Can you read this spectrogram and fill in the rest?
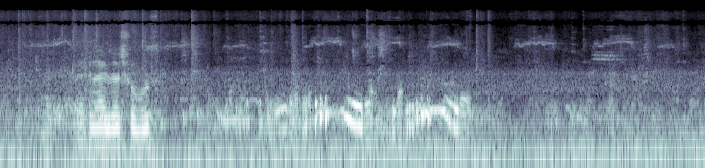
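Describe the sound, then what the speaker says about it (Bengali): Pigeons at a pigeon farm give soft, repeated throaty coos close by, mixed with small chirps and occasional wing sounds, while someone talks over them. "আমাদের সেই ভাইরাল সিদ্দিক ভাইয়ের কবুতর"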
